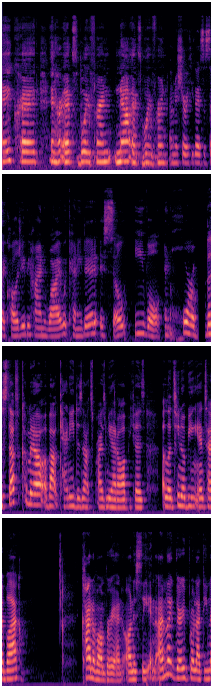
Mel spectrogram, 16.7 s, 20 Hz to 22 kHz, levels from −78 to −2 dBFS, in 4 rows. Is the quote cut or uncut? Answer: cut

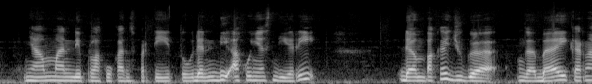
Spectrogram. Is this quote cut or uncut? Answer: uncut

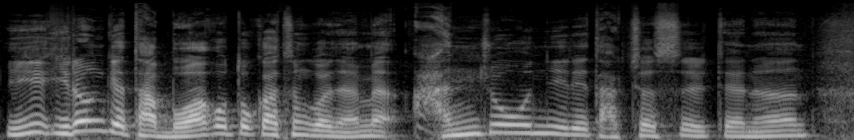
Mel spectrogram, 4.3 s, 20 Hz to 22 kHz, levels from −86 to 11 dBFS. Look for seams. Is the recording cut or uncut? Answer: uncut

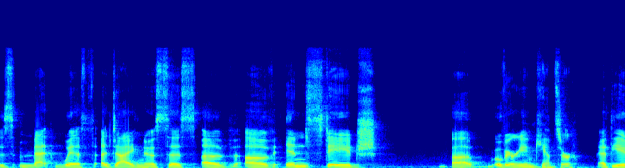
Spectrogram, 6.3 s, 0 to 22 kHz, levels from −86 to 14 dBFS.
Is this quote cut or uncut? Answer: uncut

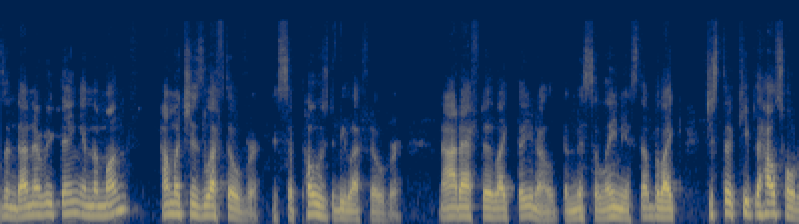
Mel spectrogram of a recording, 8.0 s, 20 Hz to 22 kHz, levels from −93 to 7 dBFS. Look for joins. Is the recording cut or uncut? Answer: uncut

